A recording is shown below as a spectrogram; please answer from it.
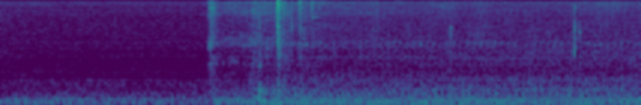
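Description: Chevrolet Tavera's engine starting about a second and a half in: a brief crank with two sharp clicks, then a steady idle.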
